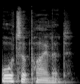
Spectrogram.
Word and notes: autopilot: British English

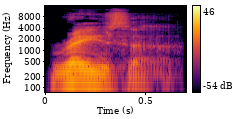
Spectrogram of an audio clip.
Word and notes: raiser: British English

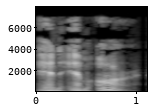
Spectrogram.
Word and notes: nmr: British English

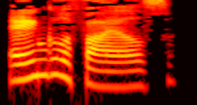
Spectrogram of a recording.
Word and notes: anglophiles: British English

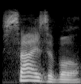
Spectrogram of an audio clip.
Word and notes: sizeable: American English

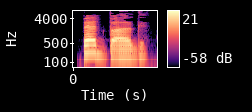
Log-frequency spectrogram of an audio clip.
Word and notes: bed bug: British English

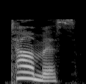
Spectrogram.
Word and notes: thomas: British English

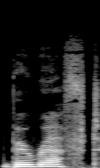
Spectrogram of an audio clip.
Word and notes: bereft: American English

